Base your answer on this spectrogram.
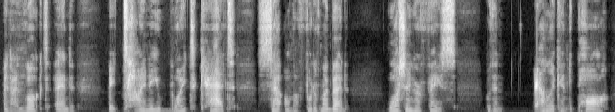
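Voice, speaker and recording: An actor playing an aging father in a wheelchair, narrating a radio horror drama in a slow, halting, hushed manner. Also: medium pitch, very animated, slightly rough, dry recording, clean studio sound, exaggerated voice. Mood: haunted. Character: older man father in a wheelchair, haunted, resigned narrator. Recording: music bed under the voice.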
